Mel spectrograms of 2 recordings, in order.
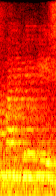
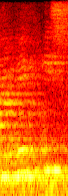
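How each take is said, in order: First: The vowel in 'is' leans toward e. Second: The vowel in 'is' is a pure, tense i. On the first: The speaker calls it right. "tapi my name is. Jadi agak i ke e" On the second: The speaker calls it wrong. "Bukan my name is"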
